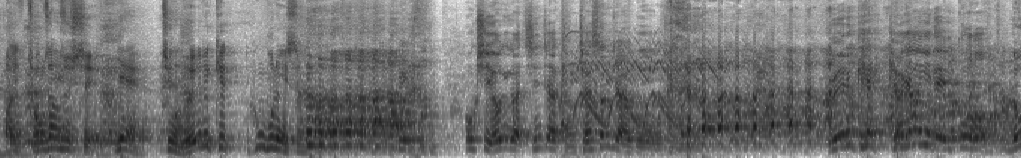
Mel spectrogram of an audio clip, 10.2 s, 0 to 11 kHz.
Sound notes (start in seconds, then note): 5.6 ha ha ha ha ha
